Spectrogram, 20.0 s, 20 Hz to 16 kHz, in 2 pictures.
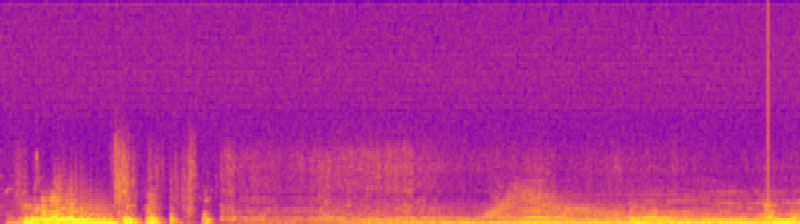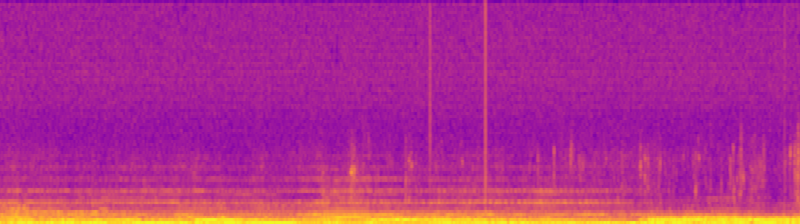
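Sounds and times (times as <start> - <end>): eerie buzzing drone music: 2.8 - 20.0
loud wavering cries: 7.6 - 19.6.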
